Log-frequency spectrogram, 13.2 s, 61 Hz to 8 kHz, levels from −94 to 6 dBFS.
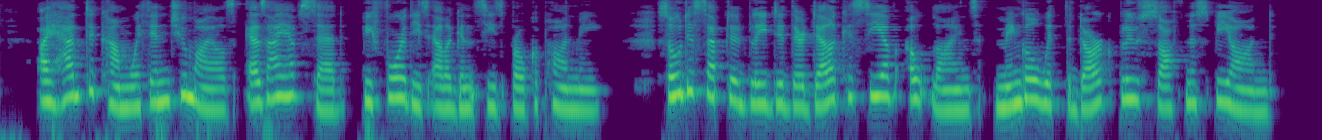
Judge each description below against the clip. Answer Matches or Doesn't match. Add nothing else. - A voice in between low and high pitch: Doesn't match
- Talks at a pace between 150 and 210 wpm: Doesn't match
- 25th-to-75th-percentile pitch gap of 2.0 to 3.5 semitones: Doesn't match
